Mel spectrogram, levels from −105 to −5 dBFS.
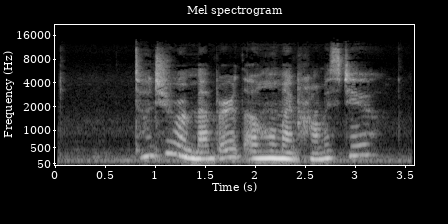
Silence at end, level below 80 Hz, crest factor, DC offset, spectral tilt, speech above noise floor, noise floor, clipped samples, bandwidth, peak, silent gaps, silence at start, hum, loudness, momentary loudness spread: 0.4 s; -68 dBFS; 14 dB; under 0.1%; -5 dB/octave; 30 dB; -58 dBFS; under 0.1%; 12 kHz; -16 dBFS; none; 0.8 s; none; -29 LUFS; 12 LU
